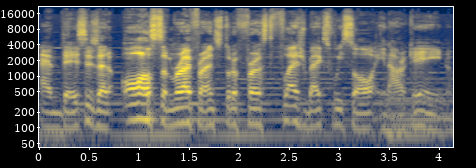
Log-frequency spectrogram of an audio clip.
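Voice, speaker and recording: A man giving casual, expressive commentary as a video host, thinking aloud as he goes. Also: on the low side, moderate pace, music in the background.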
